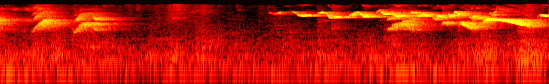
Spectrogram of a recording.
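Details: Ultramarine grosbeak song: a pair of quick descending whistled notes, a short pause, then a longer, louder run of slurred, warbling whistles rising and falling, ending in a bright upward sweep.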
